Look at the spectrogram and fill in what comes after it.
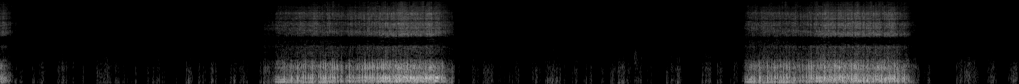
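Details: Two loud, long, rough snores about five seconds apart with quiet breathing between, from a husband sleeping in the afternoon; heavy snoring during sleep.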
